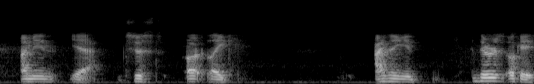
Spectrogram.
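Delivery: stuttering a lot, stumbling and halting. Chatting about a comic book movie and its Blu-ray, speak stuttering a lot. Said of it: "I'm stuttering a lot".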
